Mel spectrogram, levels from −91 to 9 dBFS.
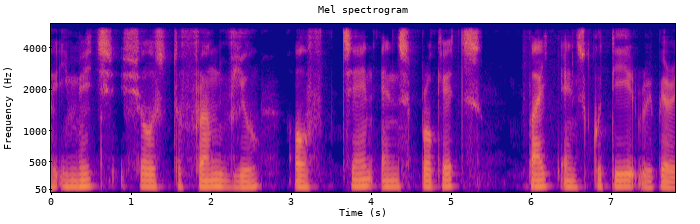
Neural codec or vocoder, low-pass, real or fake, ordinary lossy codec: autoencoder, 48 kHz, 128 numbers a frame, DAC-VAE, trained on Japanese speech; 5.4 kHz; fake; none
